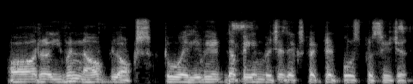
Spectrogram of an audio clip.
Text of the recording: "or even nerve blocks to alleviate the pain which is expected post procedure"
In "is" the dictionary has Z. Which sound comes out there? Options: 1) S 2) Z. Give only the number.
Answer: 2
